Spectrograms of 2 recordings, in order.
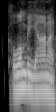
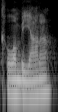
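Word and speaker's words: Columbiana: Colombana County, is that how you say it? Colombiana.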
